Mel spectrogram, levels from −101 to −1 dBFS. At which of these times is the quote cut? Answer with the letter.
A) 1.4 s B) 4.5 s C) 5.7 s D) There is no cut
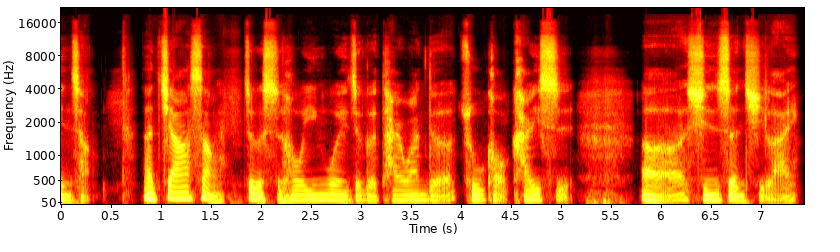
C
